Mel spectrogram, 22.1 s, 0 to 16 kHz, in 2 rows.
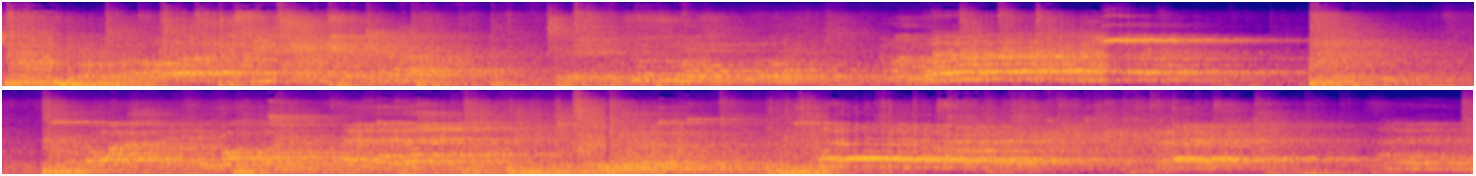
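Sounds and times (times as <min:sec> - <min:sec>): players shouting: 0:17.0 - 0:18.9.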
